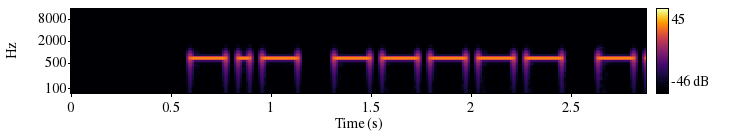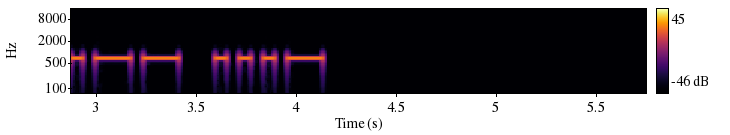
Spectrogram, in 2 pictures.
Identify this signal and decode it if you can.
Morse code, heard as a keyed tone, about 21 wpm, 700 Hz. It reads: K0YV
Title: Speed Racing - USA 1x2 Call Signs 17wpm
